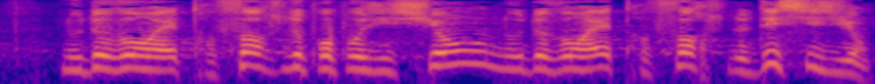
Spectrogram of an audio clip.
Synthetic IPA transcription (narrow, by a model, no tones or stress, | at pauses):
nud̪əvɔ̃ɛt̪χfɔʁsd̪əpχɔpozisjɔ̃nud̪əvɔ̃ɛt̪χfɔʁsd̪əd̪esizjɔ̃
